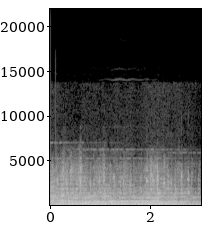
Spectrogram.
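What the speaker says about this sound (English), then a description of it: "An HE-3 Luftwaffe plane drops a number of magnetic mines by parachute" A WWII Heinkel Luftwaffe plane drones steadily overhead above the Thames estuary, a continuous engine rumble at moderate loudness with no voices.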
